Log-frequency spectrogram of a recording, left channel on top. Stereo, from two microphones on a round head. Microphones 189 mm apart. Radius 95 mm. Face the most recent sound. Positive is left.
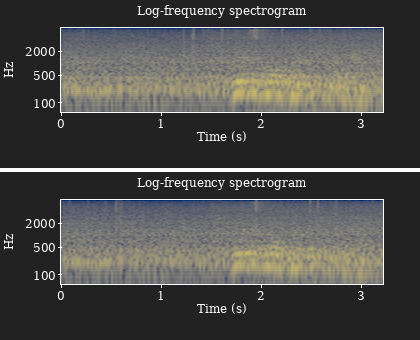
turn(degrees=20)  # may be behind; listen again after turning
